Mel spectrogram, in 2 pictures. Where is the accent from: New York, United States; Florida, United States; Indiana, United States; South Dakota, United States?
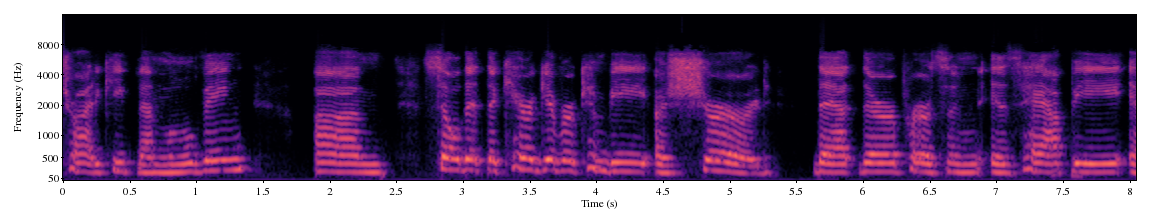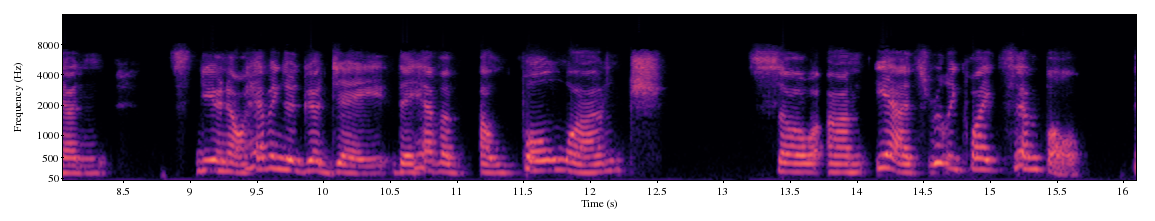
Indiana, United States; Fort Wayne; moved away; So I'm originally from Indiana, Fort Wayne, Indiana, and through job changes in my parents' lives, I ended up on the East Coast.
